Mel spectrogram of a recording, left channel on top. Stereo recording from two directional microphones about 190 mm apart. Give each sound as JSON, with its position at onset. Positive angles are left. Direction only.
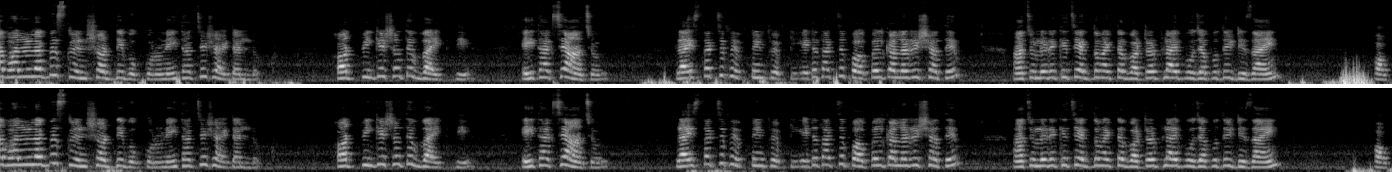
{"t": 0.1, "sound": "a woman's voice", "side_deg": 20}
